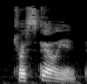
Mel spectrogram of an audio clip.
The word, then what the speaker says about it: Triskelion: Okay, Triskelion. I think I said that correctly. Maybe. Maybe not. Let's see. – Triskelion.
